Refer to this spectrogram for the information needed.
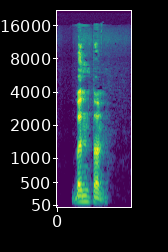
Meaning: synonym of bonne poire (“a sucker, a naive person”)
- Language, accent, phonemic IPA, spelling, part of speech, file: French, France, /bɔn pɔm/, bonne pomme, noun, LL-Q150 (fra)-bonne pomme.wav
